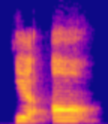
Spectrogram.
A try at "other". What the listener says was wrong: Không phải âm all, âm a, other. Cái dấu, cái ký hiệu này, cái IPA này, cái máy nhà. Other.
